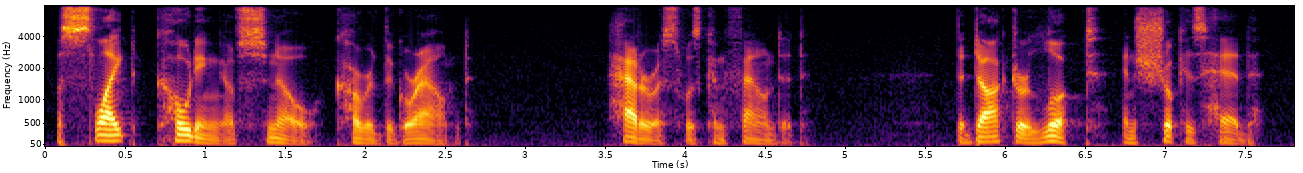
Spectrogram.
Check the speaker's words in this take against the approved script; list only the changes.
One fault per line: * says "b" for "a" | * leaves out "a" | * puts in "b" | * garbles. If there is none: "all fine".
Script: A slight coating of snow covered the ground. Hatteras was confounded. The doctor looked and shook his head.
all fine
